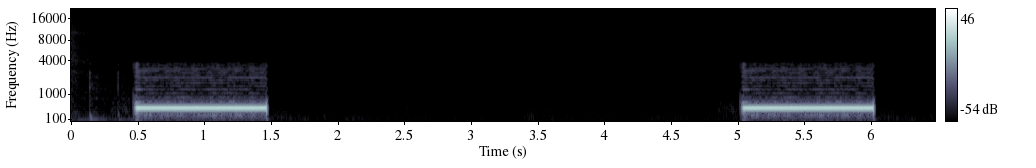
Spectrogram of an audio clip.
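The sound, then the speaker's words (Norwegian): Two steady electronic ringback tones, each about a second long and spaced several seconds apart, sound clearly against silence as an outgoing phone call waits to connect. “så jeg tok og ringte Isak eh, for å få tilgivelse”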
